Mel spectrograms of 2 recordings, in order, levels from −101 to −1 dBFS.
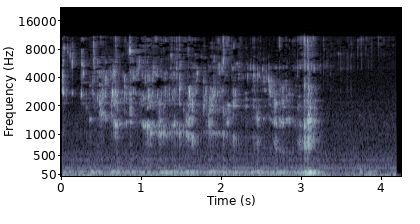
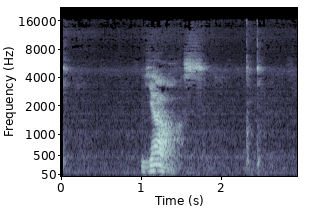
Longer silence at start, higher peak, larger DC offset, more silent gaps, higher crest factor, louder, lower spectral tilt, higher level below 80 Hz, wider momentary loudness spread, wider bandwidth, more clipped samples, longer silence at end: about the same, 0 s vs 0.05 s; second, -12 dBFS vs -2 dBFS; neither; neither; about the same, 24 dB vs 24 dB; second, -33 LUFS vs -22 LUFS; second, -2 dB/octave vs -3.5 dB/octave; first, -46 dBFS vs -62 dBFS; about the same, 20 LU vs 19 LU; second, 11.5 kHz vs 16.5 kHz; neither; second, 0.05 s vs 0.4 s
